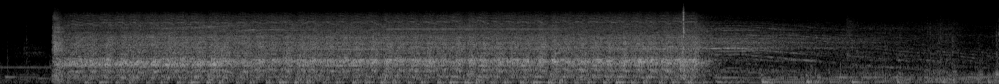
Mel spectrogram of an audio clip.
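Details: 2005 Mercedes SLK350, intermittent no-start: steady starter cranking about three and a half turns a second for several seconds, never fires; spark confirmed present.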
